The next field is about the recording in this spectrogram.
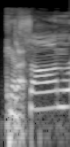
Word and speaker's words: Casson Road: Casson Road? – I like to think of it like it's Garcon from... – Casson. – From Beauty and the Beast.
